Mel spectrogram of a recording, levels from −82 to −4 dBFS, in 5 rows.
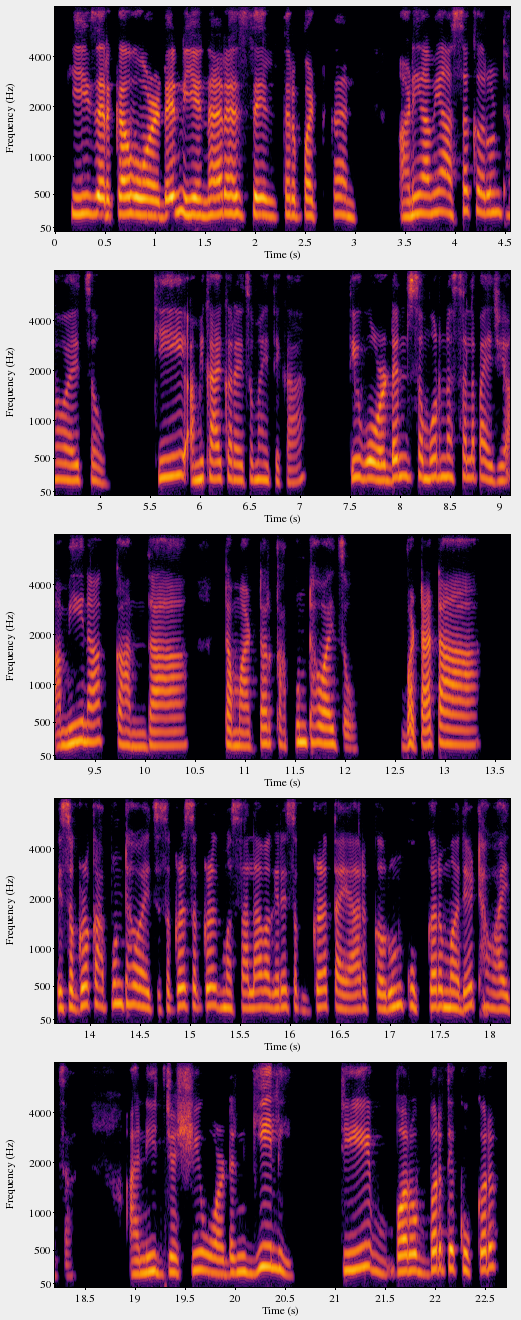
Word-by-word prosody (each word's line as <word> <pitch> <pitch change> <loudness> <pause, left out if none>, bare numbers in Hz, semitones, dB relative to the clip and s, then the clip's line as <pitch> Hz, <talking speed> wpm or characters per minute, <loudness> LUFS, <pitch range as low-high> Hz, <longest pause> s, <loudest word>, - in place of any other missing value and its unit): की 235 +1 +2
जर 230 -2 +7
का 230 -1 +7
वॉर्डन 220 +3 +6
येणार 225 +1 +4
असेल 225 -2 +2
तर 225 -1 +1
पटकन 220 0 -1 0.5
आणि 220 +4 +2
आम्ही 245 +2 +1
असं 255 +2 -1
करून 255 -1 0
ठेवायचो 205 -3 -4 0.5
की 255 +4 0
आम्ही 210 +2 +1
काय 225 -1 +1
करायचं 215 -1 -4
माहिती 205 -3 -4
आहे 170 - -9
का, 215 - -11 0.5
ती 245 - 0
वॉर्डन 230 +2 +3
समोर 245 -1 -1
नसायला 250 -1 -3
पाहिजे. 200 -4 -3
आम्ही 200 +7 +1
ना 235 0 +1 0.2
कांदा, 185 -1 -1 0.4
टमाटर 185 +2 -2
कापून 230 +3 -1
ठेवायचो. 205 -8 -1 0.5
बटाटा 200 +3 +2 0.7
हे 215 - +1
सगळं 225 +3 +1
कापून 255 +2 -2
ठेवायचं. 230 -8 -2
सगळं-सगळं 235 +3 -1
मसाला 205 +1 -2
वगैरे 215 0 -2
सगळं 210 +3 -4
तयार 195 0 -2
करून 205 +4 0
कुकरमध्ये 220 -1 -1
ठेवायचा 195 -7 -6 0.6
आणि 195 +4 +1
जशी 210 +3 0
वॉर्डन 200 -1 -1
गेली, 255 -8 +3 0.5
की 245 +5 +2 0.3
बरोबर 220 +2 +3
ते 255 - +5
कुकर 240 +3 0
220 Hz, 135 wpm, -23 LUFS, 200-235 Hz, 0.7 s, जर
